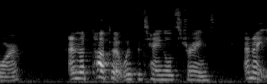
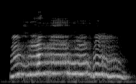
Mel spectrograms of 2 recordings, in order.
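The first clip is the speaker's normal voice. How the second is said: put-on much higher, louder gleeful little-girl laugh; little sister laughing; 13 semitones higher, 5 dB louder than usual. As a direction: let out a high mischievous giggle. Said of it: "said my little sister".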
